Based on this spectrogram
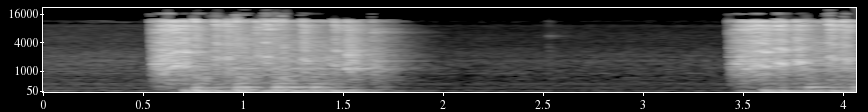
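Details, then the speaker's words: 2001 Yamaha R6 on its first start in three years after a carburetor rebuild with all new jets: busy cranking bursts that briefly catch and die, a rough hard start. The cause was found to be bad gas. "Well, guys, I hope you see the sweat on me. It's been all day working on this thing, but I finally got it started. It was rough. It was real rough."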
